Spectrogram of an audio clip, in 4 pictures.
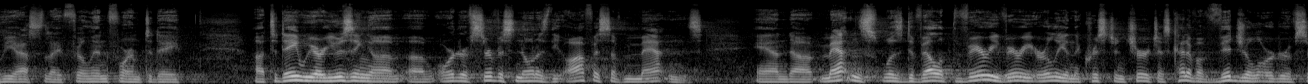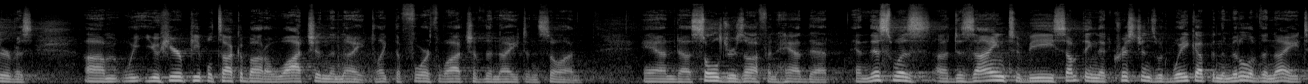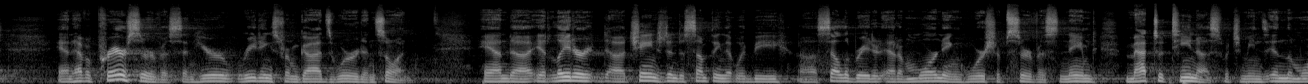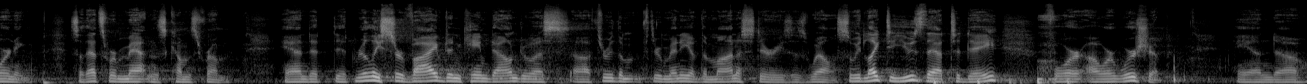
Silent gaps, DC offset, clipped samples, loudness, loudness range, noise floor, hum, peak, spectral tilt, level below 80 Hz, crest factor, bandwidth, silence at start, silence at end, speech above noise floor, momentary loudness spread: none; under 0.1%; under 0.1%; -28 LUFS; 6 LU; -52 dBFS; none; -8 dBFS; -4.5 dB/octave; -60 dBFS; 22 dB; 18 kHz; 0 s; 0 s; 24 dB; 13 LU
